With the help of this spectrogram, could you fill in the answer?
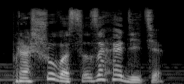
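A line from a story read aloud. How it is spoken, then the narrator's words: Gentle female voice. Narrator (Russian): ласково произнесла женщина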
